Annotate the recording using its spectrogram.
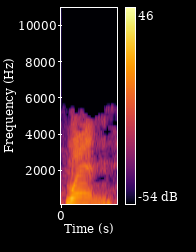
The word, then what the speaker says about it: When: When 也有人会念成 when，但是呢比较少。 When 可以直接把 h 这个声音省略掉。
